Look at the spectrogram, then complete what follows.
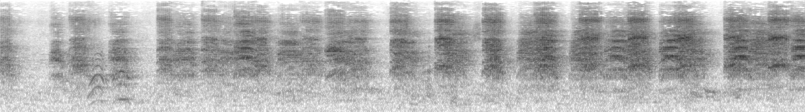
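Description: Silver gulls squabbling: one rising call about a second in, then a fast run of harsh, squawking calls, about three a second.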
